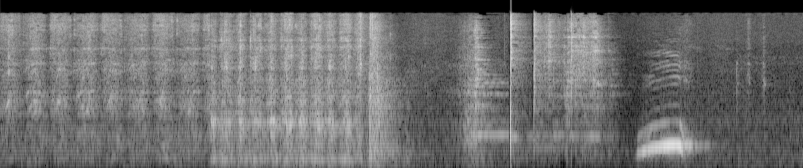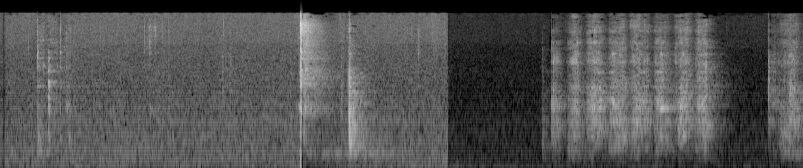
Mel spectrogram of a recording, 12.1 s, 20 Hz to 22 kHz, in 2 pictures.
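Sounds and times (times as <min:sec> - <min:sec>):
hacksaw scraping strokes: 0:00.0 - 0:02.9, 0:10.2 - 0:12.0.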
